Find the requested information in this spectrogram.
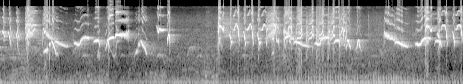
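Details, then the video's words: Kacer, the oriental magpie-robin, in loud fighting song, pouring out its stored phrases: looping, slurred whistles and quick rising-falling notes, then a long run of fast, tumbling chirps. "Kacer gacor tarung bongkar isian"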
